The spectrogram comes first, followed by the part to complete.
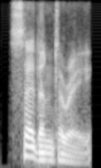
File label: "sedentary", British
